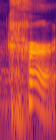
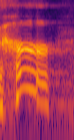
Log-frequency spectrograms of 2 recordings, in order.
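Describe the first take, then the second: First: The first sound is a harsh throaty rasp. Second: The first sound is a plain, soft h.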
